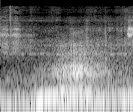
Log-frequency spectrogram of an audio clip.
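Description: A car passing on the road, its engine note rising and swelling to a peak about a second in, then fading, over a steady low rumble.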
